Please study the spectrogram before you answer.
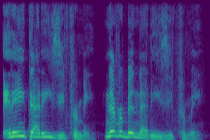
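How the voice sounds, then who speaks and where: A man with a notably high voice talks through a loose comedic monologue as a podcast host. He rambles, swears freely and pokes fun at himself. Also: huge pitch swings, fast. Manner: rambling, profane, self-mocking.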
